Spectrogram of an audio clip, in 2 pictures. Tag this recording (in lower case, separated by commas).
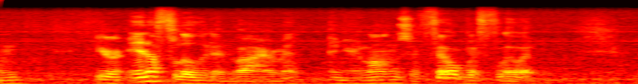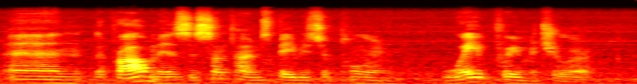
speech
